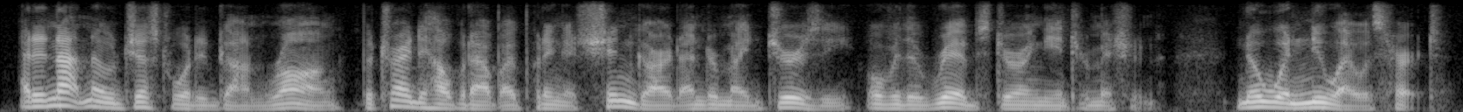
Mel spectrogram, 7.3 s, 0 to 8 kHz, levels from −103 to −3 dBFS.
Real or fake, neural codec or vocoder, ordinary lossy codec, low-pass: real; none; Opus, 32 kbps; 7.2 kHz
